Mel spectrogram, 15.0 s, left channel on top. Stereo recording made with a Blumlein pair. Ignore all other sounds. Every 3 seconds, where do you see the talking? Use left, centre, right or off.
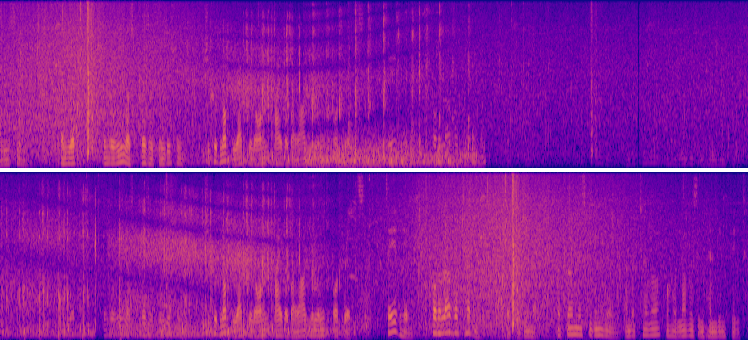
left, centre, right, right, right.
